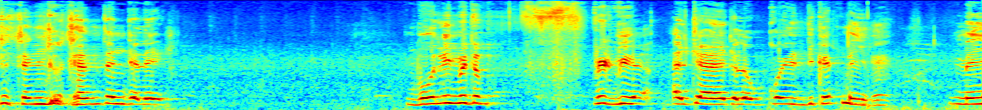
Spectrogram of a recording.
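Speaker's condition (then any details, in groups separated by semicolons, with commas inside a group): Cerebral palsy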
